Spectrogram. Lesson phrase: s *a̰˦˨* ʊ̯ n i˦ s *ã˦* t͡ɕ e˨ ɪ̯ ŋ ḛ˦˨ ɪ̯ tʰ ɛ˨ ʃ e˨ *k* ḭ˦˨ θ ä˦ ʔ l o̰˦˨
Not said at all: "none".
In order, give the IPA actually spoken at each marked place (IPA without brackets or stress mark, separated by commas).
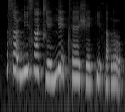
a̰˦˨, ã˦, k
